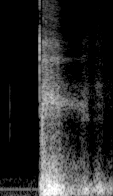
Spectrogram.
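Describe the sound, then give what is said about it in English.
A heavy breath blown straight into a microphone: quiet at first, then a sudden loud, rumbling rush of air that fades over about a second. “Hey, don't breathe into the mic.”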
